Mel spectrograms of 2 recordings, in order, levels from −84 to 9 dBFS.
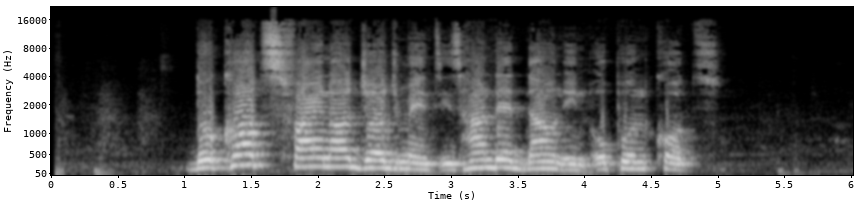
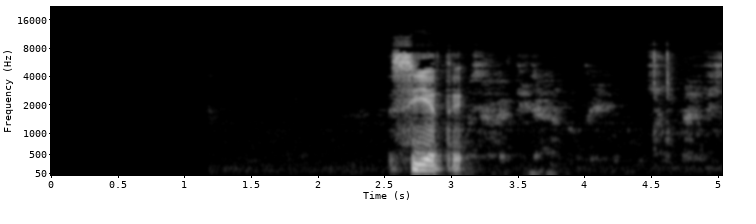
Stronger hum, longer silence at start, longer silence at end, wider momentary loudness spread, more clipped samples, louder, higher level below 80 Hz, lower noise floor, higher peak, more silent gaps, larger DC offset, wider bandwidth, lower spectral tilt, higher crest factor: neither; second, 0.05 s vs 2.55 s; second, 1.05 s vs 1.95 s; second, 7 LU vs 26 LU; neither; first, -10 LUFS vs -16 LUFS; first, -44 dBFS vs -66 dBFS; second, -47 dBFS vs -74 dBFS; about the same, 0 dBFS vs -2 dBFS; neither; neither; first, 16.5 kHz vs 11 kHz; first, -5 dB/octave vs -2.5 dB/octave; second, 12 dB vs 24 dB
